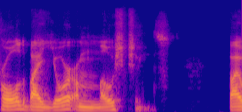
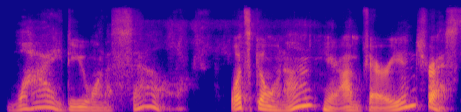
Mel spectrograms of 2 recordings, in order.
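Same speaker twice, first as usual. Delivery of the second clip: keenly interested, eager, animated curiosity; 4 dB quieter than usual. Asking a house seller why they want to sell: eager, interested tone. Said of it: "with interest, with desire to learn about the person in front of you, with some eagerness".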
